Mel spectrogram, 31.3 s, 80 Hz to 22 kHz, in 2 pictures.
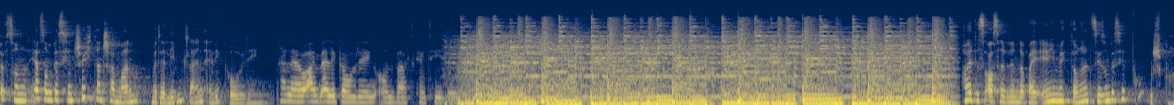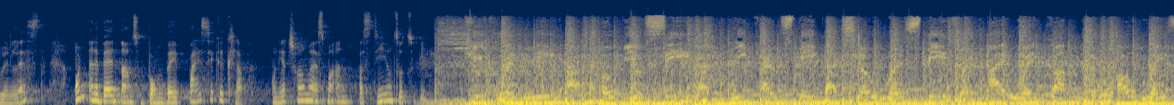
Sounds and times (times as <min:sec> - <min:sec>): Speech: 0:00.0 - 0:06.0, 0:12.8 - 0:21.5
Music: 0:05.9 - 0:12.8, 0:21.2 - 0:31.3.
